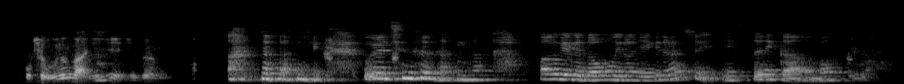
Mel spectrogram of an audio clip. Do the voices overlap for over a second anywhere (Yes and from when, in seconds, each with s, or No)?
No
